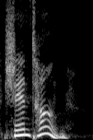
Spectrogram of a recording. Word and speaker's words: Shantung: All right. Shentongue. Shantung? I have no idea what you're saying. – Gosh, not really close.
